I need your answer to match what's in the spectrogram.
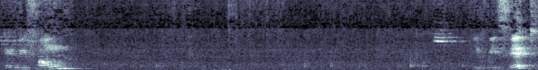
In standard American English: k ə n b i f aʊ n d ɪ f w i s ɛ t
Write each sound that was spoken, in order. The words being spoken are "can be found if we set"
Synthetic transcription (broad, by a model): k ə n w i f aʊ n ɪ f w i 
